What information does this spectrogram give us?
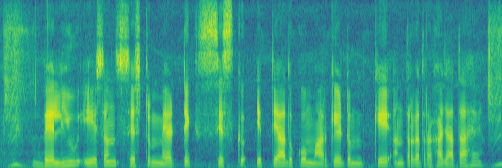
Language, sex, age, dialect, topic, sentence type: Hindi, male, 18-24, Kanauji Braj Bhasha, banking, statement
